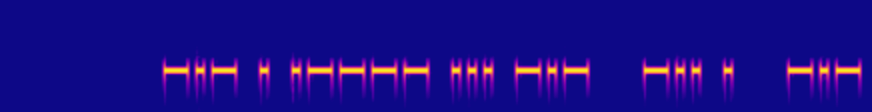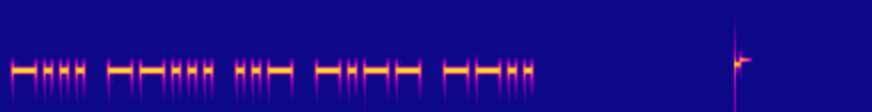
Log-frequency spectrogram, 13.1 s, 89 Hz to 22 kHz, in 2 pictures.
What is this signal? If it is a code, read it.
Morse code, heard as a keyed tone, about 20 wpm, 700 Hz. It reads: KE1SK DE KB7UYZ
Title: USA Callsign DE Callsign 20wpm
